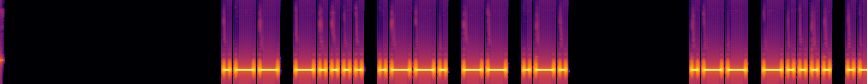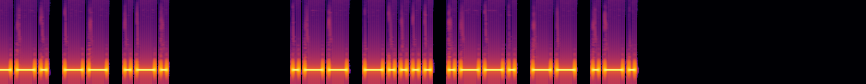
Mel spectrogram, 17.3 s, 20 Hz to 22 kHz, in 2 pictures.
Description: Morse code, heard as a keyed tone, about 21 wpm, 700 Hz. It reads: W6PMR W6PMR W6PMR
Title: USA Call Signs - 5 Characters - Repeated 3x - 20wpm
